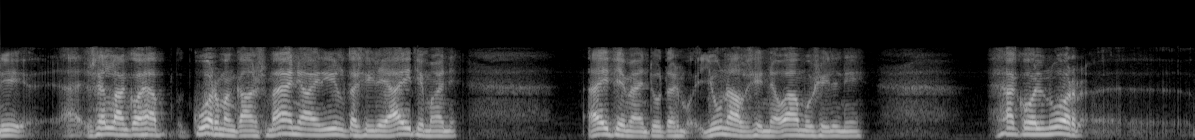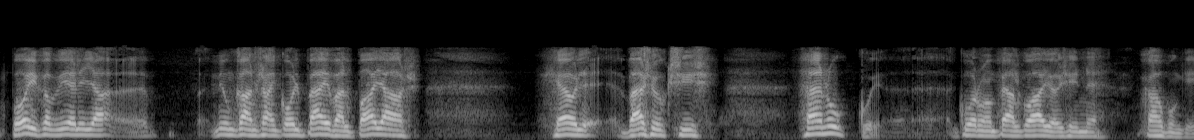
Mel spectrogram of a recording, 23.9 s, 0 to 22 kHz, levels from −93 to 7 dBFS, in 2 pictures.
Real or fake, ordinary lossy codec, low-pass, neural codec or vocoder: real; AAC, 24 kbps; 5.4 kHz; none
